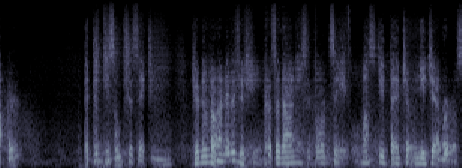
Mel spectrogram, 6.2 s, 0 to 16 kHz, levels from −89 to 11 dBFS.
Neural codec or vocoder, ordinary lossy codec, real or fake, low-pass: codec, 44.1 kHz, 0.9 kbps, DAC; Opus, 64 kbps; fake; 14.4 kHz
